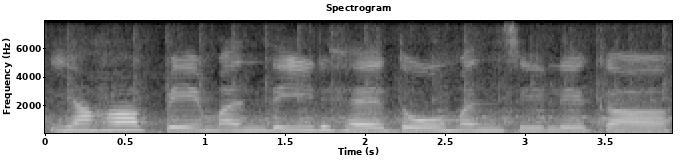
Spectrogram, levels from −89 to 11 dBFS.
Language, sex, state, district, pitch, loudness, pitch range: Hindi, female, Bihar, Katihar, 245 Hz, -16 LUFS, 235-255 Hz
